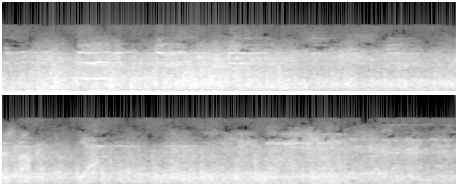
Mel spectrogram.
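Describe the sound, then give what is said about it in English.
A freight train rolls past, a loud, steady rumble and clatter of heavy cars with faint metallic squeals, the noise easing slightly as it slows to a stop in a railway cut, halted by a flare lit on the tracks. “Because the flare which stopped the train has been planted at a carefully chosen point, the train is strung from one end of the cut to the other, and right opposite the point where the two men had been huddling is a sealed freight car.”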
